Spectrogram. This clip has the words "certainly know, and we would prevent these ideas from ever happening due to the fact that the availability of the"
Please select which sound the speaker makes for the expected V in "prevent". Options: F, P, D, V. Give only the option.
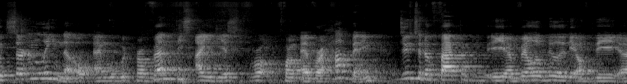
V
